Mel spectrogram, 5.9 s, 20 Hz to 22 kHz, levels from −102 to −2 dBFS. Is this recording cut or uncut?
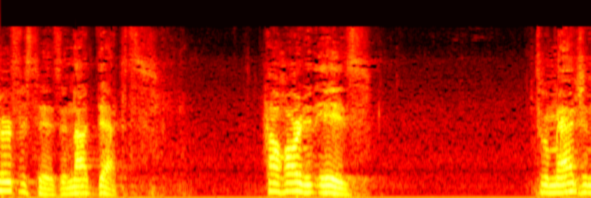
cut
